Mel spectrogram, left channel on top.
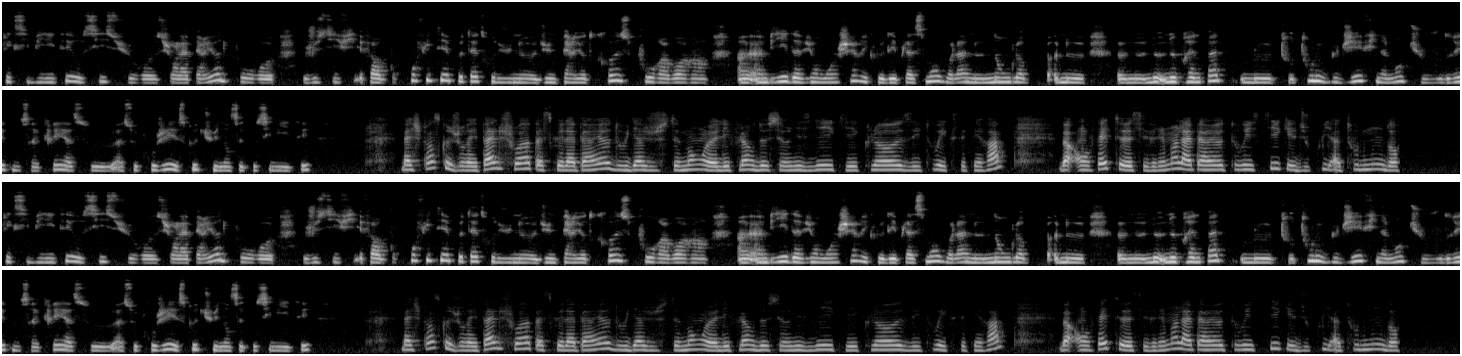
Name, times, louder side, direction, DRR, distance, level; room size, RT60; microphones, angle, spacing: voice 1, 0.0-17.7, equal, 10° right, 1.8 m, -23 dB
voice 2, 18.2-24.0 24.3-28.6, left 2 dB, 85° left, 3.5 m, -26 dB
head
